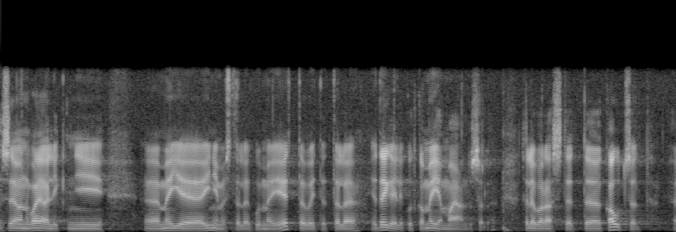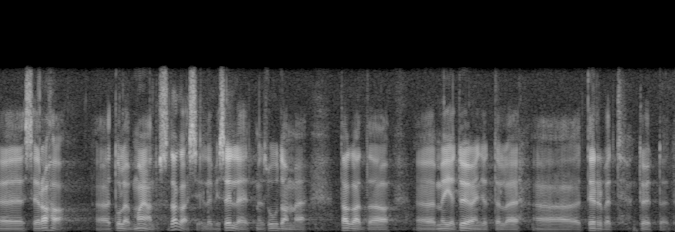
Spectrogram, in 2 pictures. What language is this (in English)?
Estonian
